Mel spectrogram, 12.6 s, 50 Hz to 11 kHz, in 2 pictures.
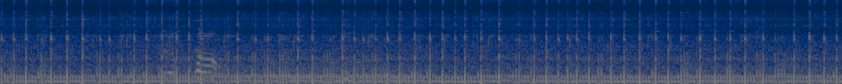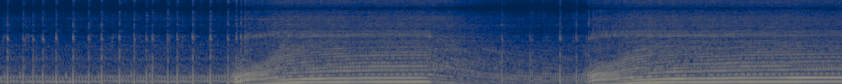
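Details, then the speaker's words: Stihl FS-250R 40cc two-stroke trimmer after a carb rebuild replaced the diaphragm hardened by old fuel, on 50:1 ethanol-free mix after high and low screw adjustment: buzzy drone, sharp repeated revs to a high even scream and back; revs freely, runs great. "Nice. Alright, well, it runs great. Boy, that thing revs pretty dang high."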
